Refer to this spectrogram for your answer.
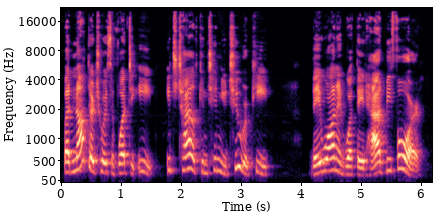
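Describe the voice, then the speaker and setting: A woman reading a rhyming picture book aloud expressively, in a measured sing-song rhythm. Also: fairly high pitch, animated.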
